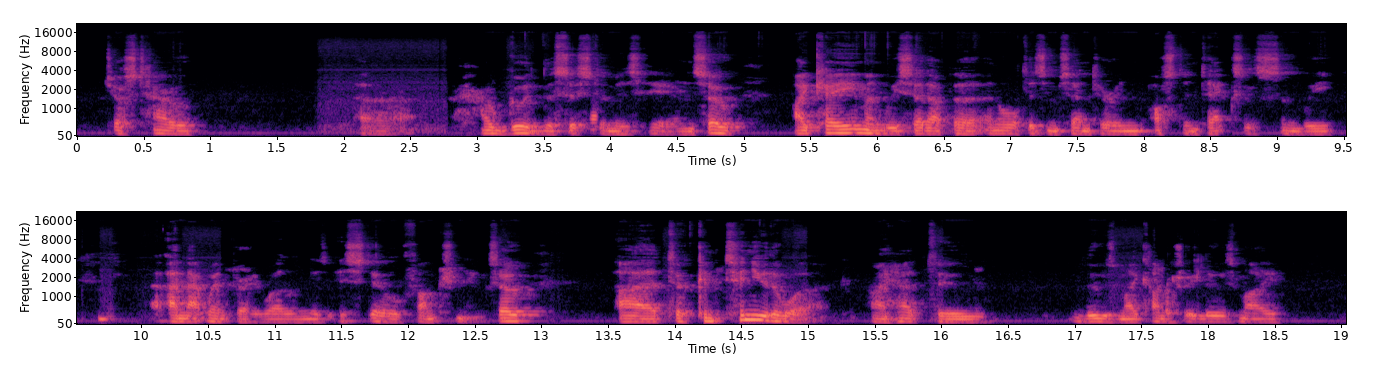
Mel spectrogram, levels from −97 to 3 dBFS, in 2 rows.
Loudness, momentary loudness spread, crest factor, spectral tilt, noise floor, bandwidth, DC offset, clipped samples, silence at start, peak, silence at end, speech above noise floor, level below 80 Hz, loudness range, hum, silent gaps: -31 LUFS; 14 LU; 18 dB; -6 dB/octave; -64 dBFS; 15 kHz; under 0.1%; under 0.1%; 0.2 s; -12 dBFS; 0.5 s; 34 dB; -64 dBFS; 4 LU; none; none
